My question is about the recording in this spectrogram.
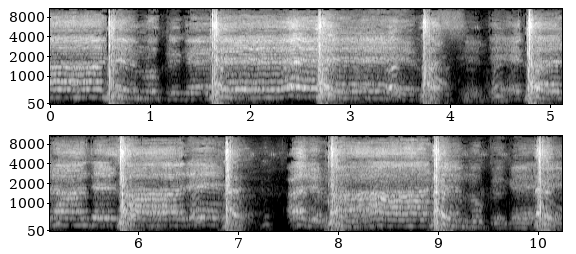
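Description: A crowd of men chanting a Punjabi noha (mourning lament) together in long held phrases. Loud, sharp strikes land in time about once a second, consistent with hands beating chests in matam.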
